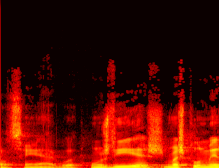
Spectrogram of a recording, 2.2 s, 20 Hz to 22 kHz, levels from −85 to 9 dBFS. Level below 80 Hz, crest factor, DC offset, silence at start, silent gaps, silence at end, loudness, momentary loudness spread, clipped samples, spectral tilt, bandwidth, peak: -40 dBFS; 18 dB; under 0.1%; 0 s; none; 0 s; -22 LUFS; 8 LU; under 0.1%; -5 dB/octave; 13.5 kHz; -2 dBFS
